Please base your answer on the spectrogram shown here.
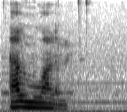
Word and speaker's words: Al-Mualim: Al-Mualim.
